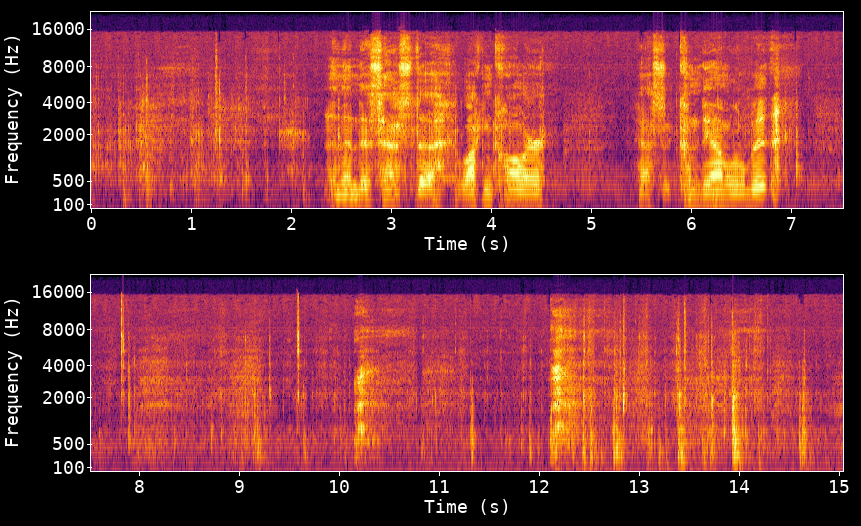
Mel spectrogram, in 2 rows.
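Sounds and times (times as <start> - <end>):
clicks knocks and scrapes: 12.5 - 14.8.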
